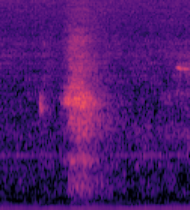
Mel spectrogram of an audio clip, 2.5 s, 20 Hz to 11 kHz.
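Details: Iberian Eurasian jay, subspecies fasciatus, among the wild birds visiting Camorritos, Cercedilla, 60 km from Madrid, Spain: one hoarse, rasping screech lasting about half a second, with a faint thin whistle nearby and quiet background hiss.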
